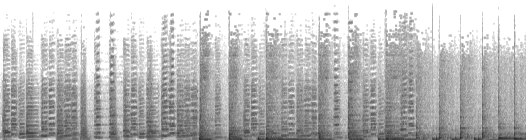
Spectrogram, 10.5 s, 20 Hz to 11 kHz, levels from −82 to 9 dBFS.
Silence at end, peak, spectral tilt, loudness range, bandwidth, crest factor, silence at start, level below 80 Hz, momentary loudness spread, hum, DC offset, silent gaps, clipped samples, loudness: 0 s; 0 dBFS; -5.5 dB/octave; 2 LU; 10.5 kHz; 18 dB; 0 s; -28 dBFS; 5 LU; none; under 0.1%; none; under 0.1%; -18 LUFS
